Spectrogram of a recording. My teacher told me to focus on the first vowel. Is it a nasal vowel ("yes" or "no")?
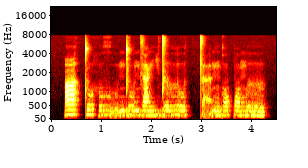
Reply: no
